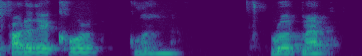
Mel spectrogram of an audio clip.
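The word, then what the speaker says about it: Goguen: I think it's part of the Corguan roadmap. I'm not sure how you pronounce that word. Yeah, Gauguin. Gauguin, right, Gauguin.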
